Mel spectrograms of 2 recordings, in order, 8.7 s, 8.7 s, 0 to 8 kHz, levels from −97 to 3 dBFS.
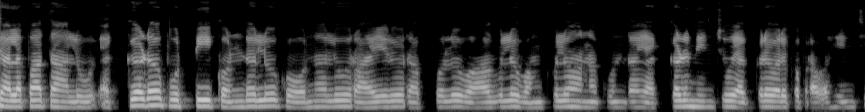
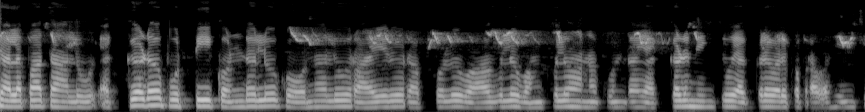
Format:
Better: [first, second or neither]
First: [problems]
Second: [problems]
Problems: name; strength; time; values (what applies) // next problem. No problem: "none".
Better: first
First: none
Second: noise reduction (neural mask model Resemble Enhance denoiser)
